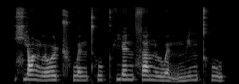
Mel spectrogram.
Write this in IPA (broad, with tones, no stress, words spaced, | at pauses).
ɕjɑ˥˩ŋlo˥ʊ̯ ʈ͡ʂʰwə˧˥nt̪ʰu˧˥pʰjɛ˥˧nsa˥˩n lwə̰˨˩nmi˥n kʰu˥˩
